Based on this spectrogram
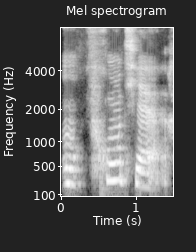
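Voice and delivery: frontière drawn out slowly, nasal on sound stressed; slow pronunciation demo. Shown as a demonstration. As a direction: stretch on, frontière for the class. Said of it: "O N make the sound on".

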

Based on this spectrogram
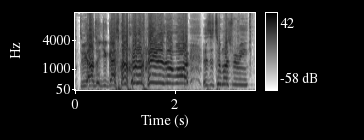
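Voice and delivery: loud, high-pitched panicked outburst; panicked protest. Real, not acted. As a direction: beg to quit at the top of your voice. Panicked refusal to keep playing.

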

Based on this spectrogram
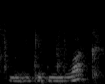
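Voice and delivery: put-on lively read-aloud for small children; storybook reading. A narrator's reading. Teacher reading a leprechaun story to the class, lively. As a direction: read the tale brightly to the class. Reads a picture book aloud.

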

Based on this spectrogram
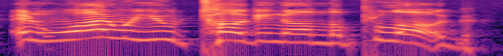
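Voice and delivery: high, loud weepy creature voice; tearful, hammed-up thanks; sniffling hobgoblin. A narrator's reading. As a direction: say it through mock sniffles. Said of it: "sniffed the hobgoblin".

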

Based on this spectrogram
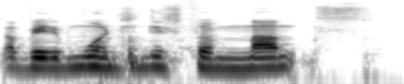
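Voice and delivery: ordinary talk, nothing marked

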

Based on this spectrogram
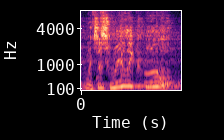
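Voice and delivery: ordinary talk, nothing marked

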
